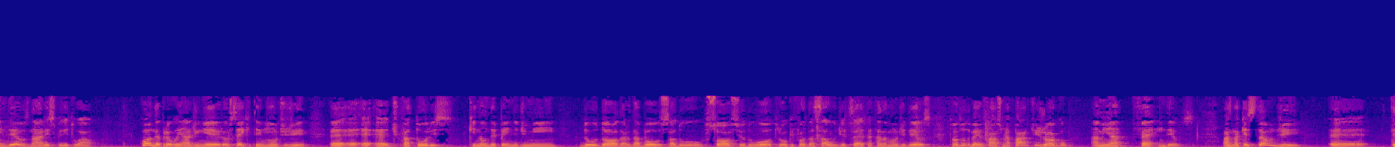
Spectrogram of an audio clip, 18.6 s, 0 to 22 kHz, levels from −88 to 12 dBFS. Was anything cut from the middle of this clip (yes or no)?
no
